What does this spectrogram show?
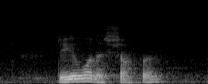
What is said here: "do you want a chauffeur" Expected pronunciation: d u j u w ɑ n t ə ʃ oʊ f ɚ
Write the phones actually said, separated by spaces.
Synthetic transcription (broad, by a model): d u j u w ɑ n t ə ʃ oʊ p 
